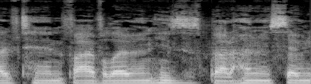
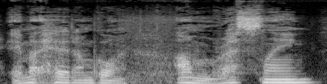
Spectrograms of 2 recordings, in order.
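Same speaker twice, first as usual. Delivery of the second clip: ordinary delivery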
